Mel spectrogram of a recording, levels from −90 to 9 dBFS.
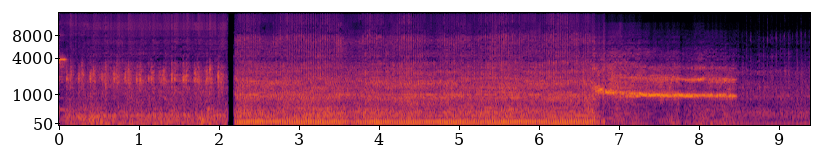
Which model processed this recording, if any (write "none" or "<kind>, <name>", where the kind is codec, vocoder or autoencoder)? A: codec, SNAC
